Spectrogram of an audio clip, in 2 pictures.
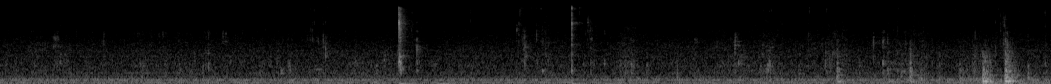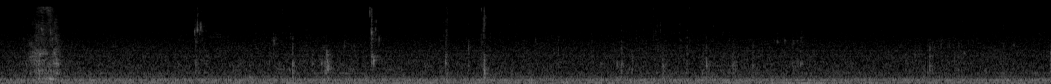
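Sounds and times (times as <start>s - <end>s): steady low hum: 0.0s - 21.0s
chewing and wet mouth sounds: 0.3s - 9.0s, 12.4s - 18.8s.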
